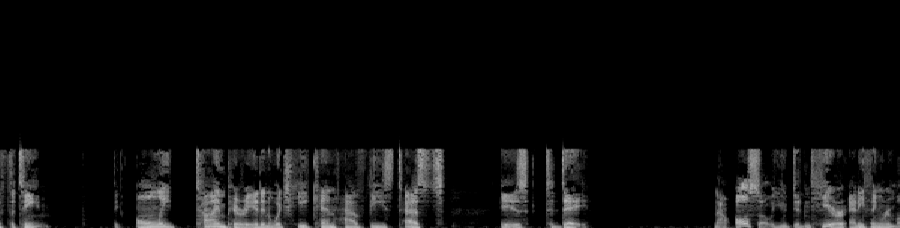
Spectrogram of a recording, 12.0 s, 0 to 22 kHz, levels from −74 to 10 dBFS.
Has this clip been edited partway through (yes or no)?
no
